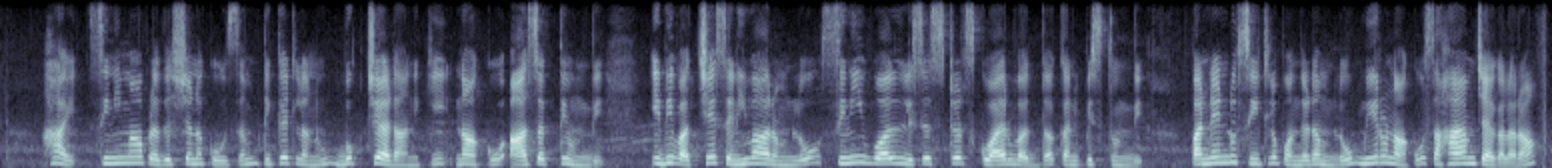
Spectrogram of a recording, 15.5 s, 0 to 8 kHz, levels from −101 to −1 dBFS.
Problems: none marked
